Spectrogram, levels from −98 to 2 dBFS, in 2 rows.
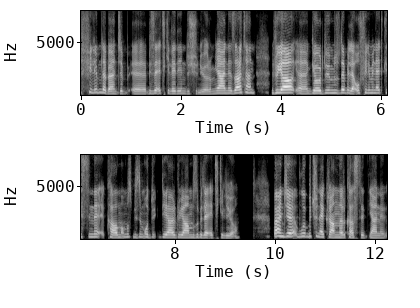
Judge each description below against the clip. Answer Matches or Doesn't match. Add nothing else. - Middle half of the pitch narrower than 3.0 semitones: Doesn't match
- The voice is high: Matches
